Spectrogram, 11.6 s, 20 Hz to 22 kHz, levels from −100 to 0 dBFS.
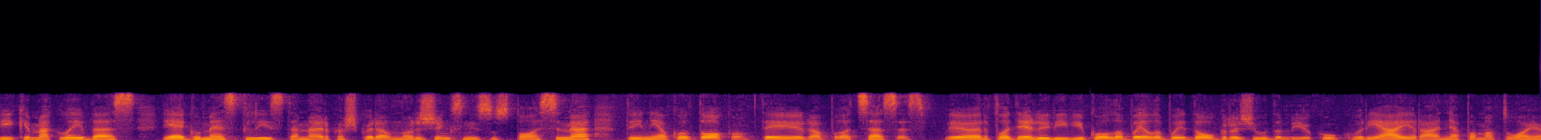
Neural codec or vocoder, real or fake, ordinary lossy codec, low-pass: codec, 16 kHz, 0.5 kbps, X-Codec, HuBERT features, trained on LibriSpeech; fake; AAC, 64 kbps; 7.2 kHz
